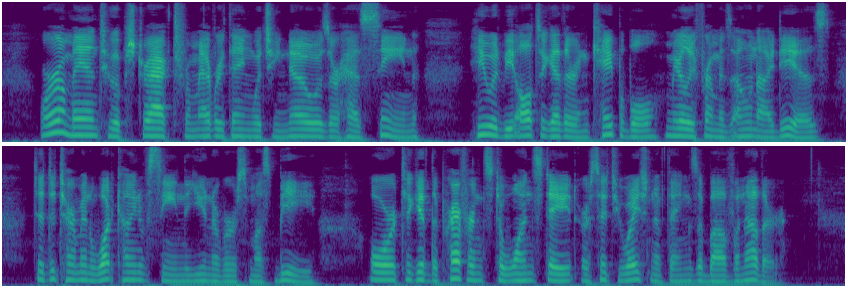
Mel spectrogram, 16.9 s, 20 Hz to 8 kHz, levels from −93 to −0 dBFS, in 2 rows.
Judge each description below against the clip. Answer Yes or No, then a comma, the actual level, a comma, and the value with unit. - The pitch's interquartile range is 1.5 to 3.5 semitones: Yes, average, 3.0 semitones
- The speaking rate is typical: Yes, average, 170 wpm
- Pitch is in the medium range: Yes, medium, 145 Hz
